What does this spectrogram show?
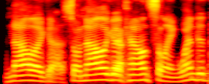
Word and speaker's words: N'alaga: but is it Nalaga or how do I pronounce that? Nalaga. Nalaga.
